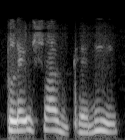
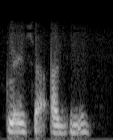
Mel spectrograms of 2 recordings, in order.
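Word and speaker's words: kleshaghni: So I was just correcting the pronunciation that it has to be said as klesha ghani instead of klesha agni.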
